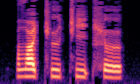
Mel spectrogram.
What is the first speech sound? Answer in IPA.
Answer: ðˤ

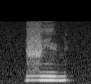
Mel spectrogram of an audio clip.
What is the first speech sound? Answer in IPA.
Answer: v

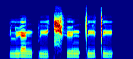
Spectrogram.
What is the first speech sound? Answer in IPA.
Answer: l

